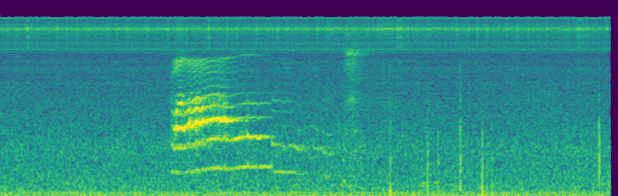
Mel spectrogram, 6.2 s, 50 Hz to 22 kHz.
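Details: An 11-year-old male tabby cat indoors, talking and yawning at once: one drawn-out harmonic meow that falls in pitch and fades over about a second, then quiet with faint clicks.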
